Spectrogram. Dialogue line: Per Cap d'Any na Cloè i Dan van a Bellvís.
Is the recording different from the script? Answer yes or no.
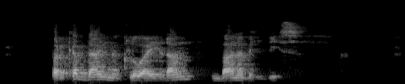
no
